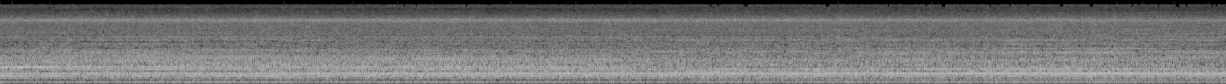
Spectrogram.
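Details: RedMax EBZ8050 gas backpack blower two-stroke after new piston rings fixed no compression (rings very tight, hard pull, hard start): high buzzy note holding steady with constant fan rush, no sputtering or dropouts; running properly.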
